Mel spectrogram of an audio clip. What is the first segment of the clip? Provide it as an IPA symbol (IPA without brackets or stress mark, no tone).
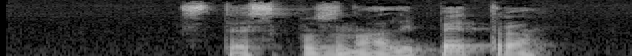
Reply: s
